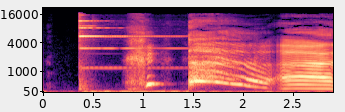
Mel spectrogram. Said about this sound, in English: Okay, we'll hit the bell then.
